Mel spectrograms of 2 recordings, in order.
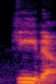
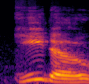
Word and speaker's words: Guido: Guido rhymes with pedo.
